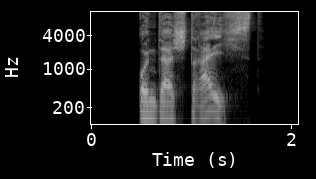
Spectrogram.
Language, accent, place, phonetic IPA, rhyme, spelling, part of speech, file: German, Germany, Berlin, [ˌʊntɐˈʃtʁaɪ̯çst], -aɪ̯çst, unterstreichst, verb, De-unterstreichst.ogg
- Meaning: second-person singular present of unterstreichen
